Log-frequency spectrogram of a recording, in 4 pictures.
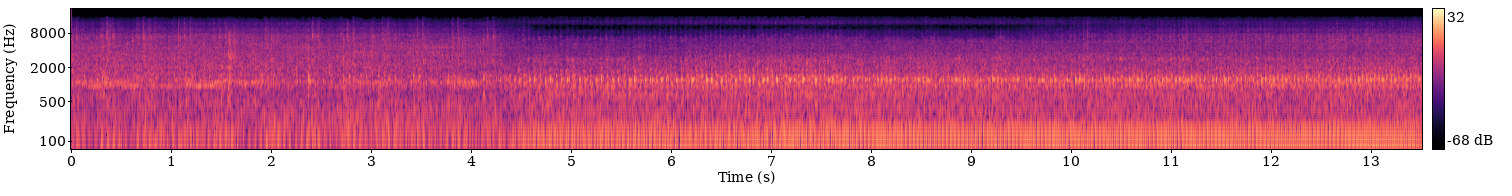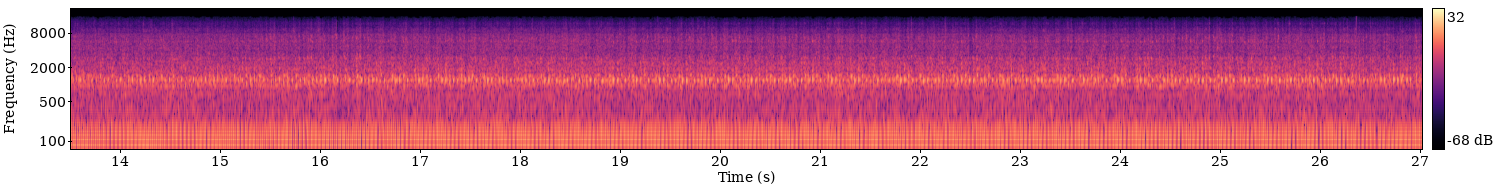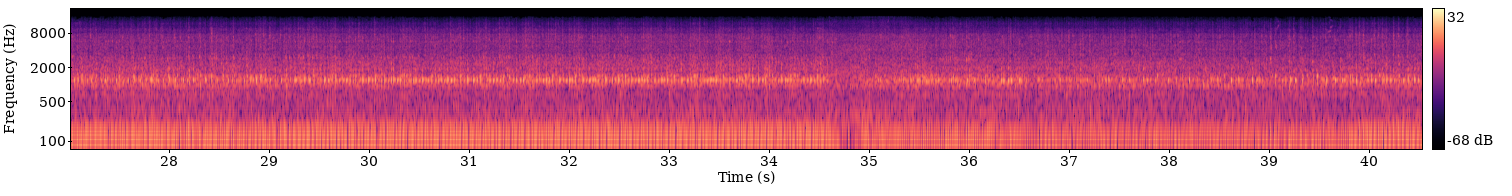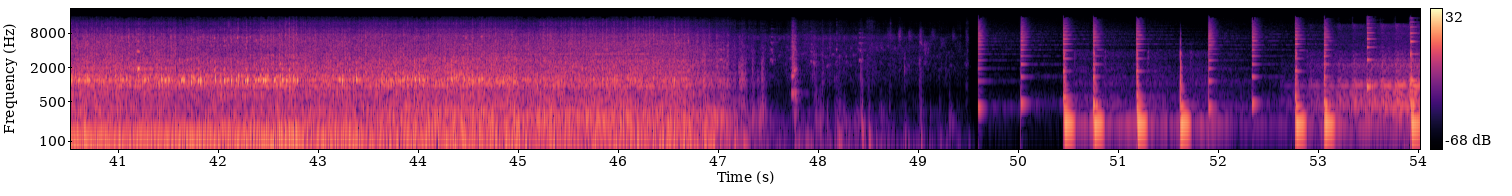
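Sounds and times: tractor diesel engine running: 0.0 - 48.1, 52.9 - 54.0.

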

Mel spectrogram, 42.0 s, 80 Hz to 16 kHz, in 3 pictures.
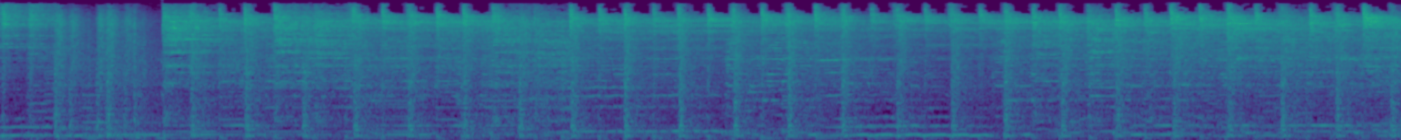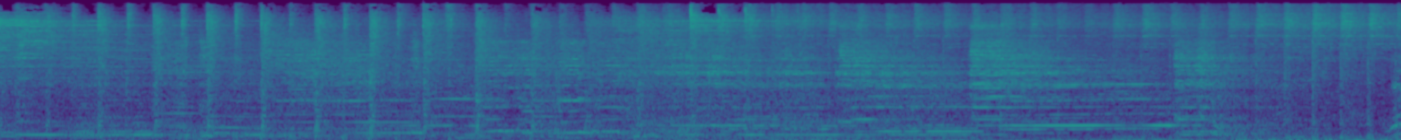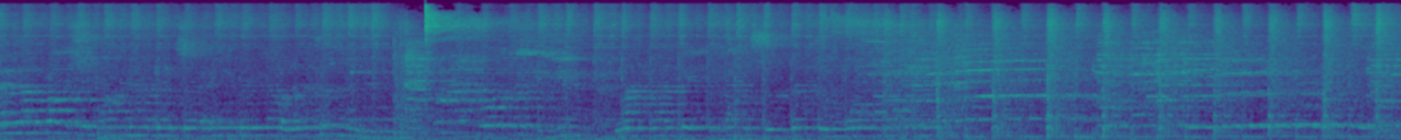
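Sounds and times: bass guitar: 0.0 - 42.0
drum kit beat: 0.0 - 42.0
electric guitar: 0.0 - 42.0.

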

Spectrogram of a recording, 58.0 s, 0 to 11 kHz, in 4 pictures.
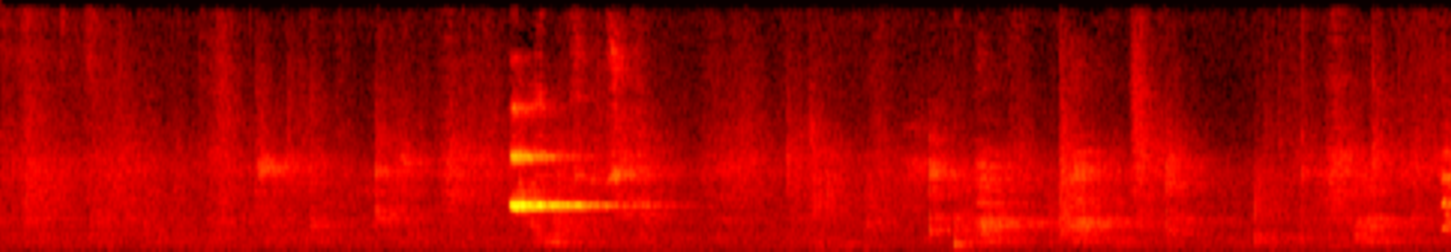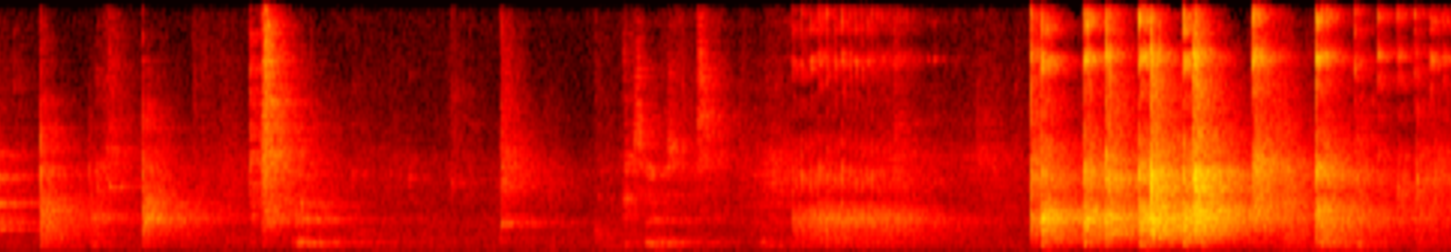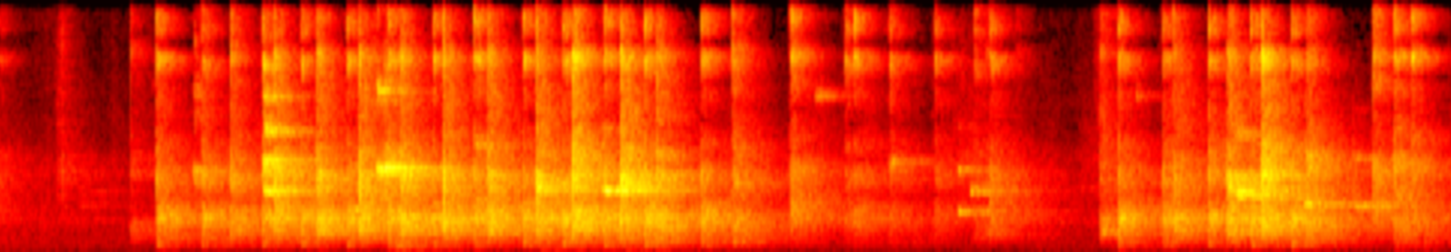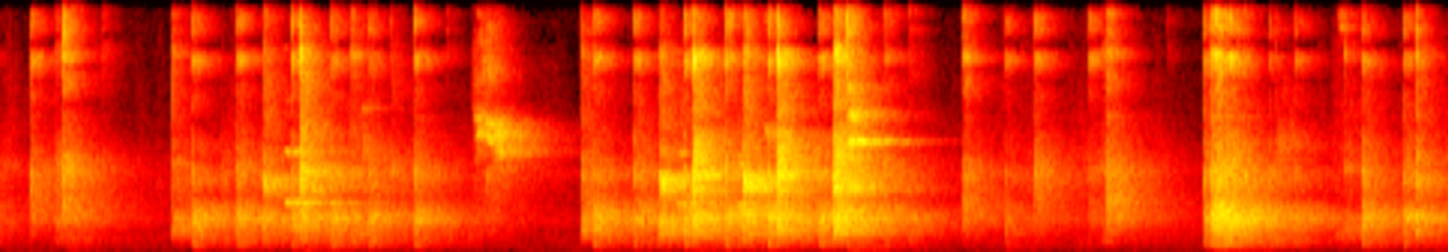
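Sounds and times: table tennis ball clicking: 22.4 - 23.6.

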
